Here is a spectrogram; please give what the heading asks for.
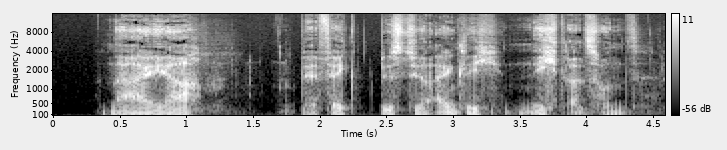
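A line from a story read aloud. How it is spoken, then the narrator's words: Soft laughing voice. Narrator (German): lachte leise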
